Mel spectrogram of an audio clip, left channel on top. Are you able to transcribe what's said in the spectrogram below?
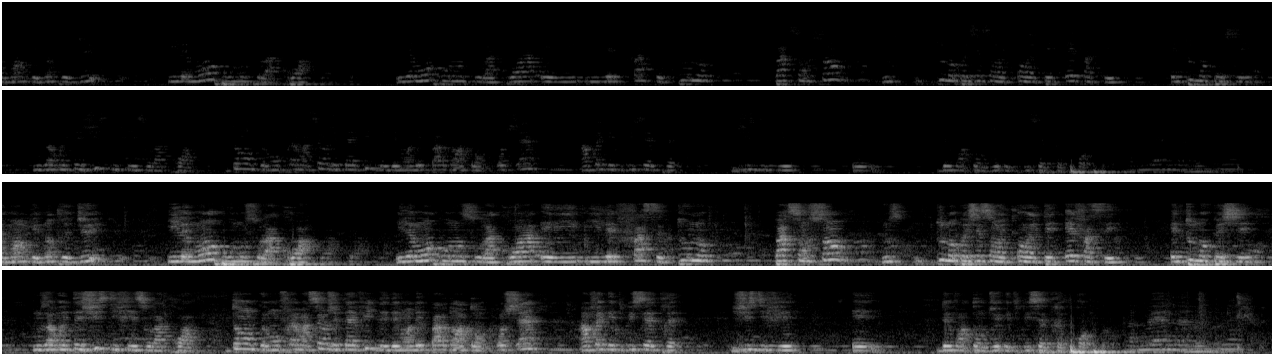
que notre Dieu, il est mort pour nous sur la croix. Il est mort pour nous sur la croix et il efface tous nos... Par son sang, tous nos péchés ont été effacés et tous nos péchés, nous avons été justifiés sur la croix. Donc, mon frère, ma soeur, je t'invite de demander pardon à ton prochain afin que tu puisses être justifié et devant ton Dieu, que tu puisses être propre. Amen.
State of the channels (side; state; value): left; quieter; 24.2 dB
